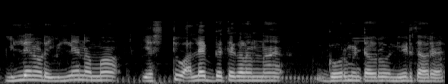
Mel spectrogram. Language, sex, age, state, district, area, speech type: Kannada, male, 18-30, Karnataka, Chamarajanagar, rural, spontaneous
